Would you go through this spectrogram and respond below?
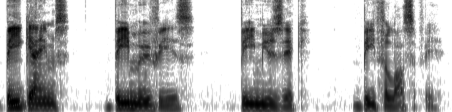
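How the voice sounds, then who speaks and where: A man giving reflective scripted narration as a game developer, in a measured, articulate, philosophical manner. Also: mid-range voice, a bit bright, no echo, clean studio sound.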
